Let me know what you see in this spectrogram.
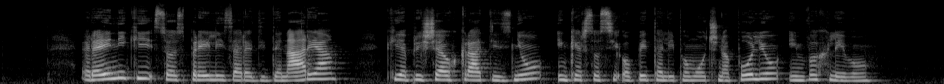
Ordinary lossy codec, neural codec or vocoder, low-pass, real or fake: none; none; 19.8 kHz; real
